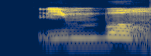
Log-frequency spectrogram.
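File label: "limbung", Malay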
